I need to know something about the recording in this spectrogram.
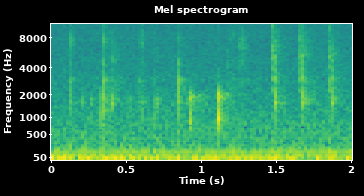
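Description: A plastic bag crinkles in a hand.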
